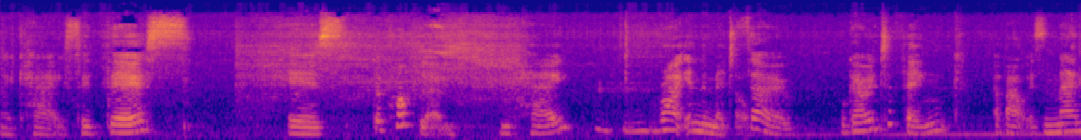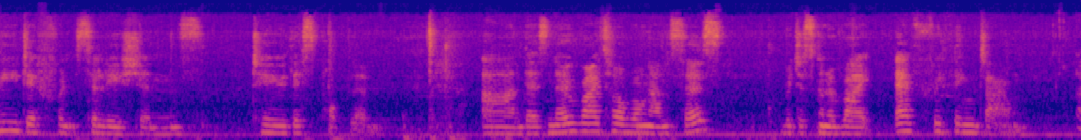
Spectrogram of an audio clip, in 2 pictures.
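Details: Adult woman speaking; fluent speech.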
